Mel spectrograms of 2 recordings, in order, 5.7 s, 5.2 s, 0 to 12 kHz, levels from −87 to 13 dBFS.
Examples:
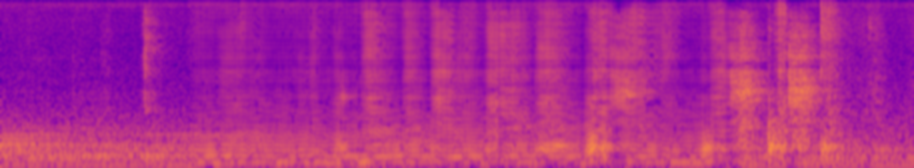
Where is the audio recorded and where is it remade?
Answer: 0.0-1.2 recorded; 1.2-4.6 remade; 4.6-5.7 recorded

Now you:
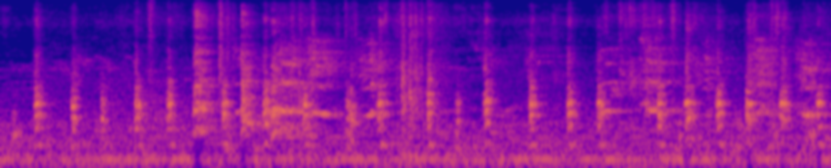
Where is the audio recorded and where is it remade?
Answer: 0.0-5.2 recorded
